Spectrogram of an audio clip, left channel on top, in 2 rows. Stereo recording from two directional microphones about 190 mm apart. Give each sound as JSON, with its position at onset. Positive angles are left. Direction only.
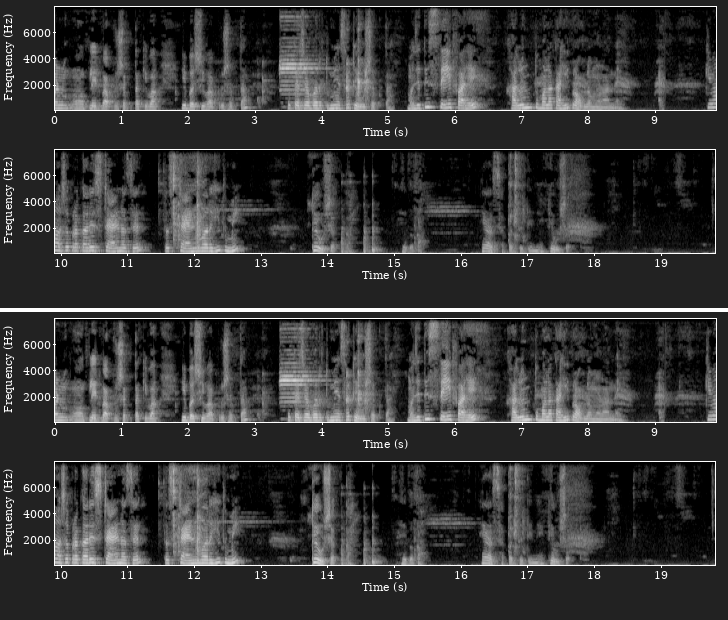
{"t": 0.0, "sound": "speech", "side_deg": -15}
{"t": 9.8, "sound": "a woman's voice", "side_deg": -35}
{"t": 13.7, "sound": "speech", "side_deg": -50}
{"t": 16.3, "sound": "speech", "side_deg": -25}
